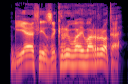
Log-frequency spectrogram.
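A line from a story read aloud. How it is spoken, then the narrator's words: Growled. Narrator (Russian): рыкнул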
